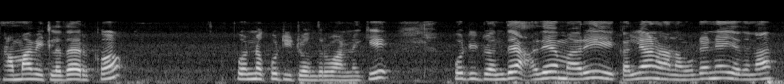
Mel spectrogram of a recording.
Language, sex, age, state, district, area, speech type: Tamil, female, 60+, Tamil Nadu, Mayiladuthurai, rural, spontaneous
